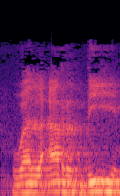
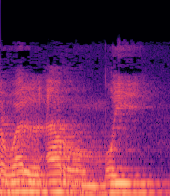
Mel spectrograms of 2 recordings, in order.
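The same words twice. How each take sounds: First: The d sound is light and thin. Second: The d sound is heavy and thick. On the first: The speaker calls it wrong. "ini yang sering nggih" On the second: The speaker calls it right.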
